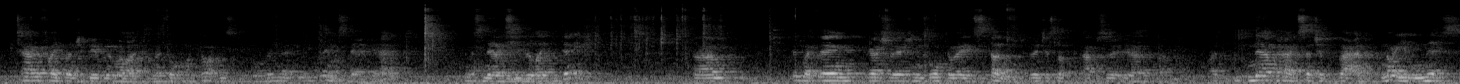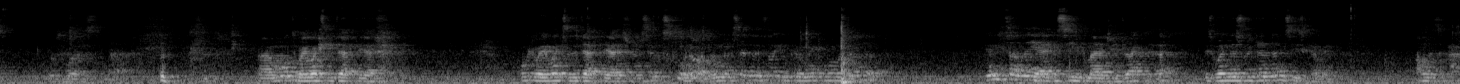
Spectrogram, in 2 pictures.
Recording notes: Audio of a talk given at the Royal Mint on the role of people in the transformation process for the ION leadership programme at Swansea University.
